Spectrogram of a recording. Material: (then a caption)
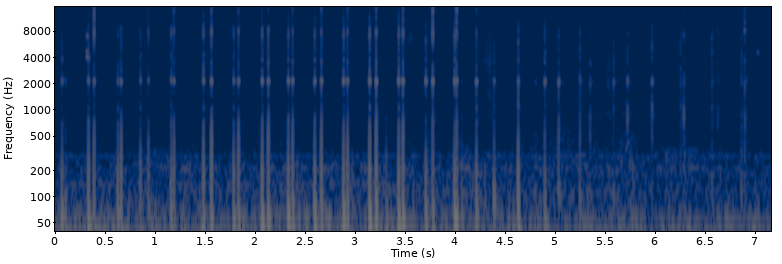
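Glass. A small, thick blue glass perfume bottle with a metal cap is held in the hand and tapped and scratched with fingernails. Quick, irregular clicks and taps come with a bright glassy tick around 2 kHz and soft scratching between them. Each tap dies away almost at once, and the whole clip stays quiet.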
